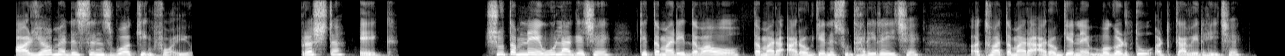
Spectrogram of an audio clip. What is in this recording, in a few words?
GP Checklist Patient Gujarati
